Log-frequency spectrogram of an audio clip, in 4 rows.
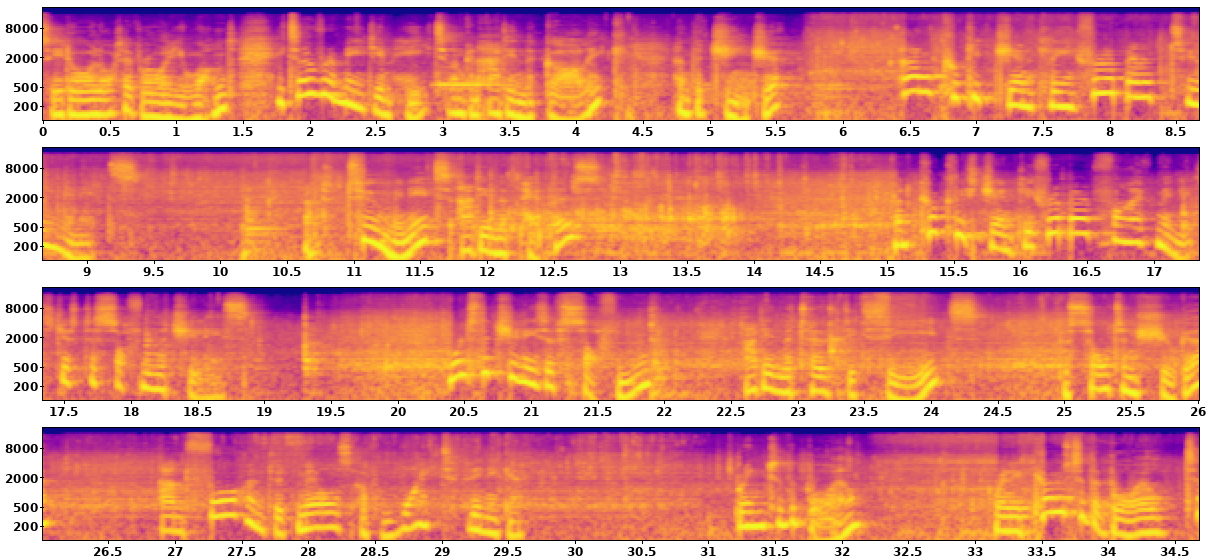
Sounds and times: Speech: 0.0 - 5.6, 6.4 - 9.4, 10.6 - 12.9, 15.0 - 19.0, 20.4 - 22.0, 22.6 - 24.4, 25.0 - 26.1, 26.9 - 29.7, 31.2 - 32.2, 33.2 - 34.6.

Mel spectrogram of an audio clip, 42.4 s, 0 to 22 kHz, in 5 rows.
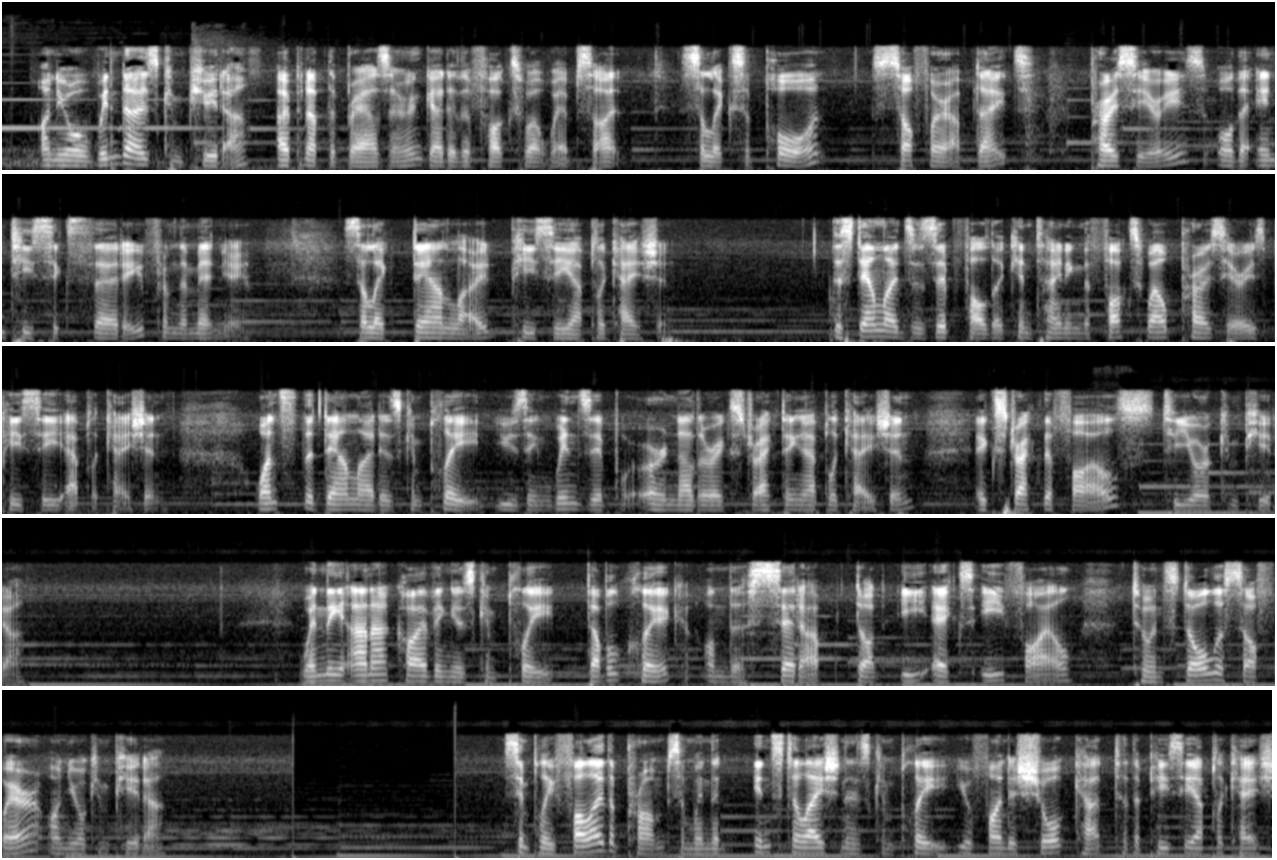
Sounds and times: Music: 0.0 - 42.4
Speech: 0.3 - 10.2, 10.8 - 13.0, 14.0 - 18.1, 18.7 - 25.6, 27.5 - 35.1, 37.3 - 42.4.

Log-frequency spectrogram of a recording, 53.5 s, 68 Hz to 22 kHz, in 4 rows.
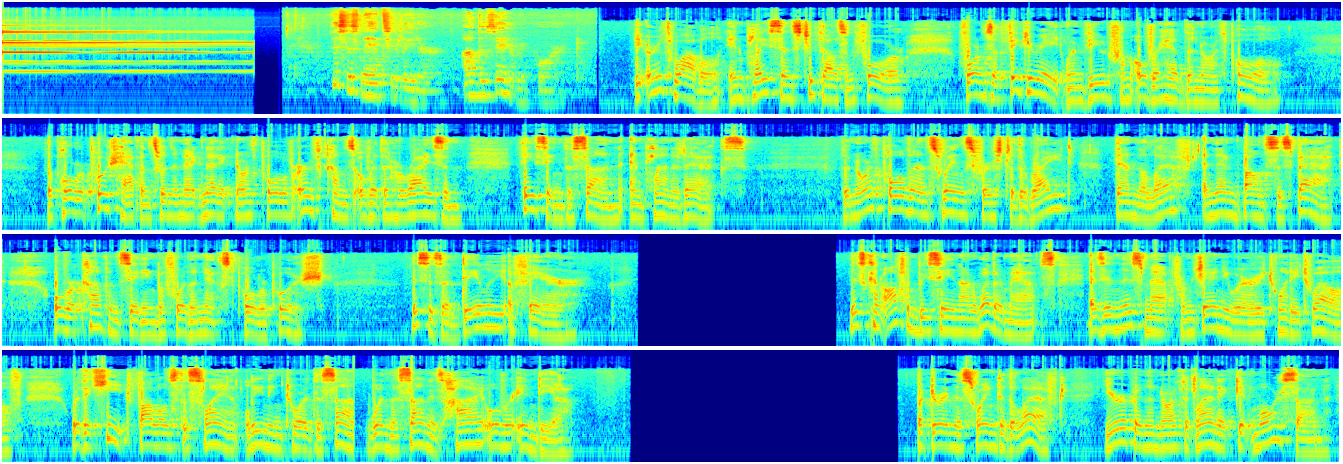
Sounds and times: Speech: 3.3 - 9.0, 9.6 - 12.9, 13.8 - 18.0, 18.6 - 20.9, 21.8 - 30.0, 30.9 - 32.6, 35.2 - 46.0, 49.3 - 53.5.

